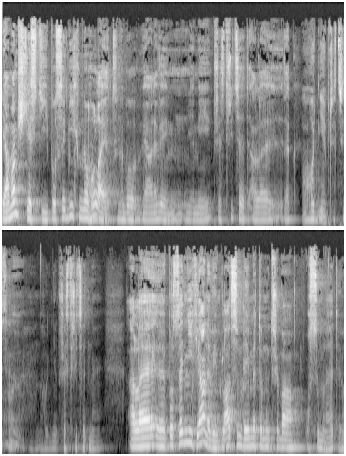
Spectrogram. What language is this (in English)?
Czech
